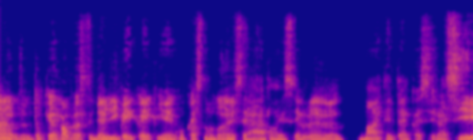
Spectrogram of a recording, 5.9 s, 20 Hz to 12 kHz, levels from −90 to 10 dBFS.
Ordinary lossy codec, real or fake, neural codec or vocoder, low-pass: AAC, 64 kbps; fake; codec, 24 kHz, 1 kbps, SNAC; 10.8 kHz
